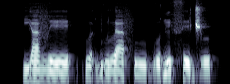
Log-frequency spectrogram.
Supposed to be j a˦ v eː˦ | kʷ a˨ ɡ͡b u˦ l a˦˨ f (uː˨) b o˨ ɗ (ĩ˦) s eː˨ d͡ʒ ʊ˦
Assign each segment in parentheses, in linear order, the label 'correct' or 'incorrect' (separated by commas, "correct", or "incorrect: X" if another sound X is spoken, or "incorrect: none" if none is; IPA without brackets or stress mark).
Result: correct, correct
